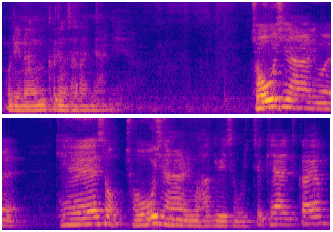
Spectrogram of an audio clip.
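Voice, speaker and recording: A male pastor delivers a Sunday sermon in a chatty, lively manner. His voice sits somewhat high for a man, and he jumps between plain talk and acted-out asides. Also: quick pace. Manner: conversational, animated, with acted-out asides.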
